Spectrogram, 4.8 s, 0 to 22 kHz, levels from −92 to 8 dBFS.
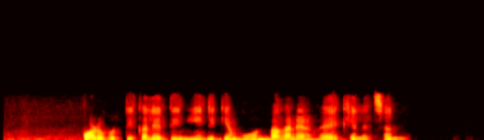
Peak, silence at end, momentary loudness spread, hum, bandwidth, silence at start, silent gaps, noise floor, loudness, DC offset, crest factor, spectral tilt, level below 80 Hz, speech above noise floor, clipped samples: -2 dBFS; 0.8 s; 11 LU; none; 7.6 kHz; 0.1 s; none; -51 dBFS; -24 LUFS; under 0.1%; 22 dB; -5 dB/octave; -60 dBFS; 28 dB; under 0.1%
